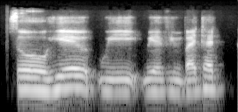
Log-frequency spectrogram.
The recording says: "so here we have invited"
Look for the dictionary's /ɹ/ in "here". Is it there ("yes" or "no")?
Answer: no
